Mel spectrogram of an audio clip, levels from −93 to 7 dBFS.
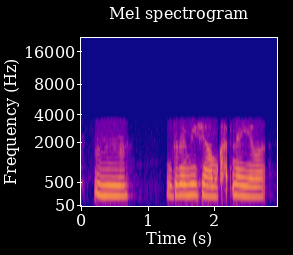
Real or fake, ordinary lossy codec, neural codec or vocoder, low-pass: real; none; none; 3.6 kHz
